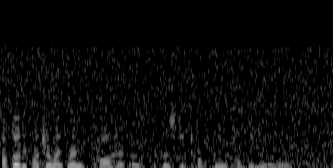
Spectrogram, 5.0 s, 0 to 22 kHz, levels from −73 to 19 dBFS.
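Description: Overdone noise removal runs through the whole speech clip. The noise reduction was set too strong. It shut off frequency bands sitting near its noise estimate, taking quiet parts of the voice too. Pauses drop to near silence with twinkling specks.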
